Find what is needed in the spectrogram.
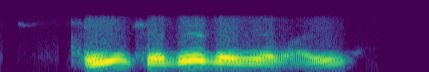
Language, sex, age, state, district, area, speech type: Hindi, male, 45-60, Uttar Pradesh, Pratapgarh, rural, conversation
